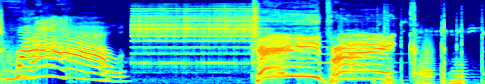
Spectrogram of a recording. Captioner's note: alarm ringing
